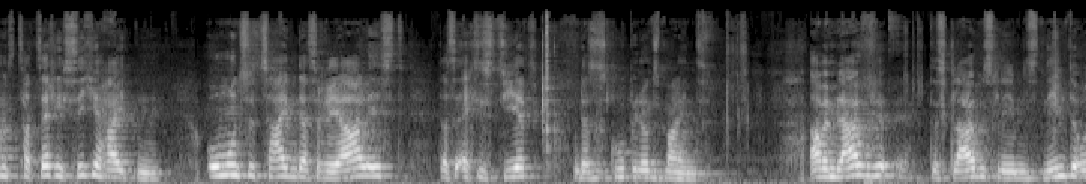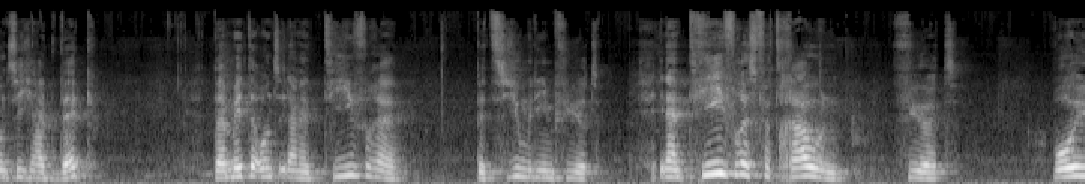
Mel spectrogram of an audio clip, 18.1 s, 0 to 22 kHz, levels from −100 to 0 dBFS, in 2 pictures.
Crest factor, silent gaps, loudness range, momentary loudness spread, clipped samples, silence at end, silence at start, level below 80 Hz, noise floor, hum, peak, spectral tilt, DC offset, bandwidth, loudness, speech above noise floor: 18 dB; none; 6 LU; 14 LU; under 0.1%; 0 s; 0 s; -52 dBFS; -50 dBFS; none; -2 dBFS; -7.5 dB/octave; under 0.1%; 16.5 kHz; -19 LUFS; 32 dB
